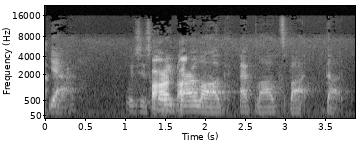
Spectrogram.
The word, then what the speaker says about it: Barlog: I'm still concerned because Corey Balrog, Barlog. I always say his name wrong because I think of Balrog from Street Fighter.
